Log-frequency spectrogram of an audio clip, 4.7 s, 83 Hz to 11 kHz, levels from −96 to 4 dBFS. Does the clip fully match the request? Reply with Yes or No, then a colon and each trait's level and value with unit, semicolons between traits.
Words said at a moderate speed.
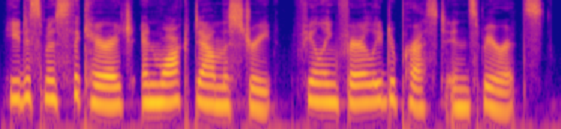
Yes: average, 180 wpm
